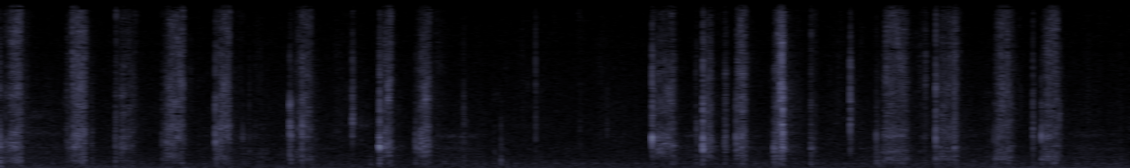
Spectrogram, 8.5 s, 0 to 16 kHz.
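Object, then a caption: Raw potato and vegetable peeler. One solid raw potato, held in the hand, is peeled with a black-handled vegetable peeler over a red cutting board. About 23 short, steady scraping strokes sound as bright, rasping swipes, each ending abruptly against quiet between strokes.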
